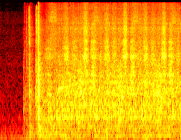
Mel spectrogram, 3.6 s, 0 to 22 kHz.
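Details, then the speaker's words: Vintage Mopar engine cranked for a compression test on cylinder 1 after a summer of running mystery oil in the fuel tank: the starter cranks at a steady, even pace with regular compression pulses and no faltering, reading 105 psi; cylinder 2 is a little low at 90. "$105. All right, well, we got one a little low, but she's come back up, so we're good with that."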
